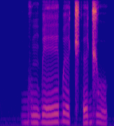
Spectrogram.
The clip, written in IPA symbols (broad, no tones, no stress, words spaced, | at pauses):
ɡ͡buːŋɓeːɓɘː t͡ʃʼɘd͡ʒu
